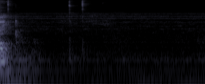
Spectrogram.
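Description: Near-silent room tone after the end of a spoken word, broken by two faint short clicks a little under a second in.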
